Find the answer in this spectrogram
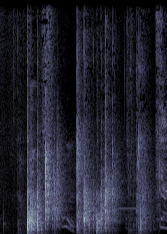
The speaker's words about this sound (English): You banged that on your head. Are you okay?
